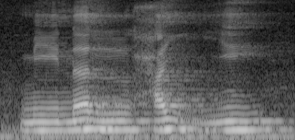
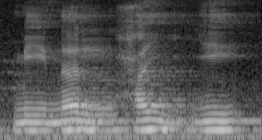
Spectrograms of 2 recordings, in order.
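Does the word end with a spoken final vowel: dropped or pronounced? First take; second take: pronounced; pronounced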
